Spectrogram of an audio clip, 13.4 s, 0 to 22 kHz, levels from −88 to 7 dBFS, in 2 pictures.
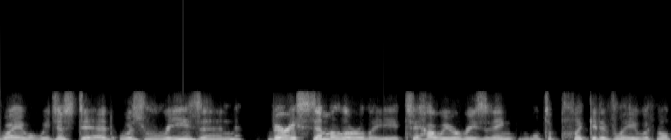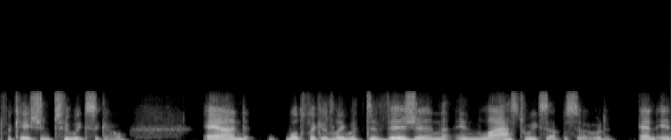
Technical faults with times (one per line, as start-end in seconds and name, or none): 1.83 dropped samples
3.84 dropped samples
10.50 dropped samples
